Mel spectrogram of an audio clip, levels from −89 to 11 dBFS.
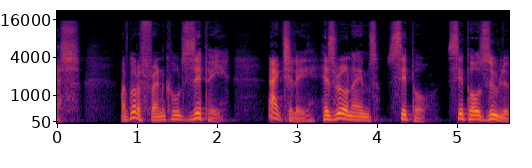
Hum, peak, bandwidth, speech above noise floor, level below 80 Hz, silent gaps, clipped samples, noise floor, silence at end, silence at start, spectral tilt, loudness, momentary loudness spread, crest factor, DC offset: none; -2 dBFS; 15.5 kHz; 25 dB; -56 dBFS; none; under 0.1%; -48 dBFS; 0 s; 0 s; -5 dB/octave; -23 LUFS; 14 LU; 22 dB; under 0.1%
